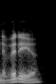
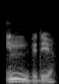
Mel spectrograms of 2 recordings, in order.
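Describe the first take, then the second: First: Nvidia said as "nuh-VID-ee-oh", first syllable a short weak nuh; own pronunciation. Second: Nvidia said as "in-VID-ee-oh", starting with a clear in; other pronunciation. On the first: Streamer showing chat how he says it, nvidia as nuh-vidia. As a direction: nvidia with a clipped schwa start, nuh-vidia. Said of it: "'Cause I'm saying nvidia". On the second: Streamer contrasting the way he doesn't say it, nvidia as in-vidia. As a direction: nvidia opened with a full in sound, in-vidia. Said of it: "not nvidia". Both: Shown as a demonstration.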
